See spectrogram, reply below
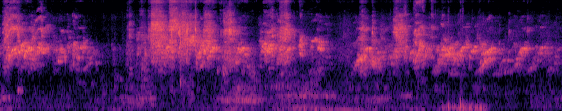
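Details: Budgies warble in busy high twitters and buzzy chirps, with loud swells, a short lull after the first second, and a low soft thud near the end.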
